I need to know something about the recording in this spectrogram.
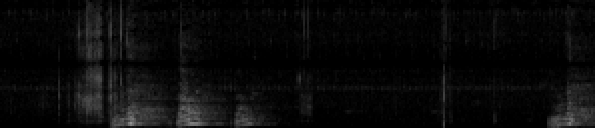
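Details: Spike, an American Stafford, barks in his sleep, a quick run of three soft, muffled woofs, then a pause with a faint tap before one more subdued bark at the end.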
